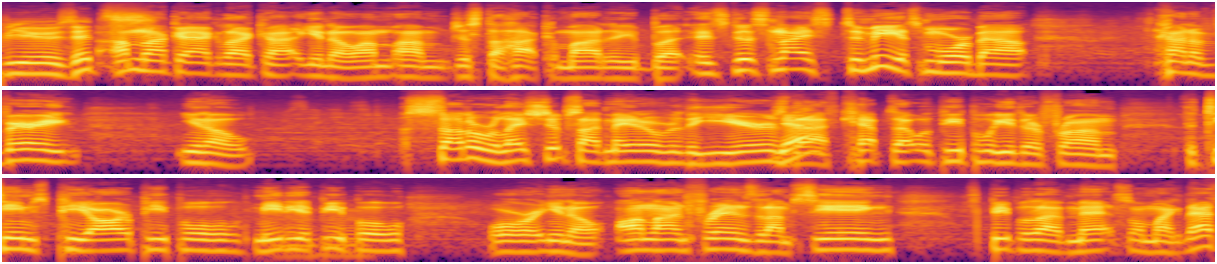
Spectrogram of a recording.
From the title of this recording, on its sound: LIVE from Radio Row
